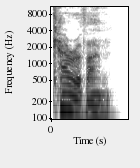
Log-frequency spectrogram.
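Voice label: "caravan", English, British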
